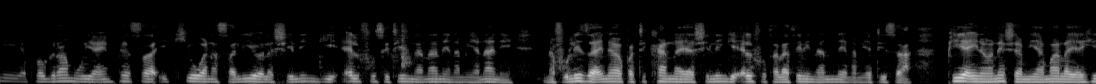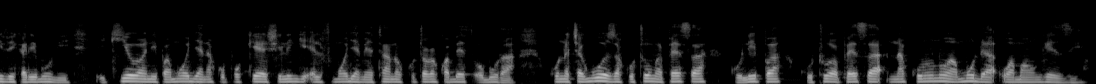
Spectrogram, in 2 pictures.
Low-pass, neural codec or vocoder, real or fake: 7.2 kHz; none; real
